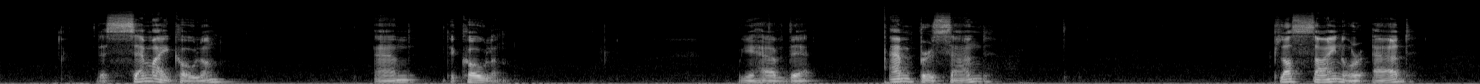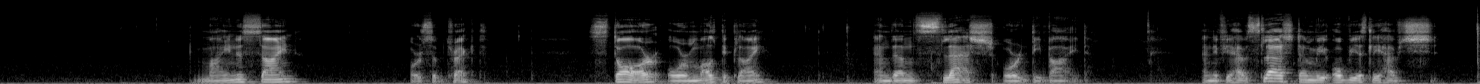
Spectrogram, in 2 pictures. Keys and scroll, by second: 0.6 Return, 1.5 ;, 3.4 Return, 4.5 typing, 5.9 typing, 7.3 Return, 8.9 &, 10.7 Return, 14.2 typing, 16.0 Return, 16.7 -, 19.1 Return, 20.8 *, 22.9 Return, 24.1 /, 27.4 Return.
